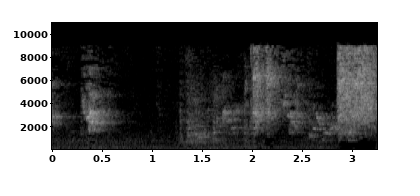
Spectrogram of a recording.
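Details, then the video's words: Budgerigar mating calls, played to encourage pairs to breed and lay eggs quickly: scratchy high squawks and warbled chirps in several separate bursts, with short quiet gaps between them. "أفضل مقطع لتزاوج طيور البادجي دع أزواج البادجي تستمع لهذه الاصوات كي تبيض بسرعة"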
